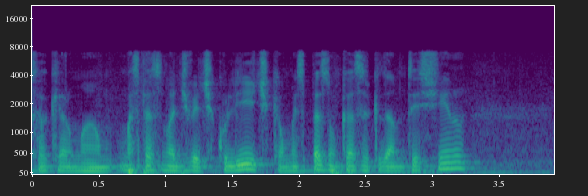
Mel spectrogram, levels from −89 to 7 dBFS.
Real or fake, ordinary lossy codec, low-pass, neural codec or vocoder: real; none; 7.2 kHz; none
